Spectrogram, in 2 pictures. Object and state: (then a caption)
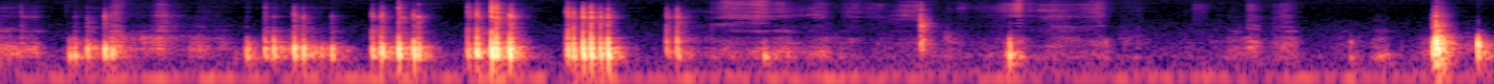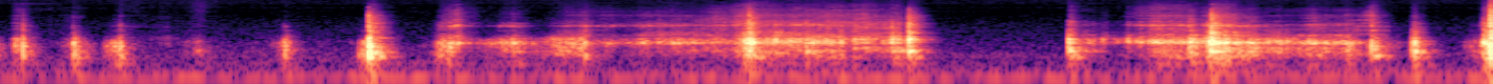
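Plastic container with bamboo lid. Long nails tap and scratch the bamboo lid and frosted plastic sides of a long, empty plastic storage box. Quiet bursts of dry, brushing scratches are broken by short, sharp taps with almost no ring. Later, brief rubbing passages with a steady mid-range tone are heard between the taps.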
